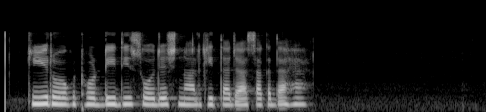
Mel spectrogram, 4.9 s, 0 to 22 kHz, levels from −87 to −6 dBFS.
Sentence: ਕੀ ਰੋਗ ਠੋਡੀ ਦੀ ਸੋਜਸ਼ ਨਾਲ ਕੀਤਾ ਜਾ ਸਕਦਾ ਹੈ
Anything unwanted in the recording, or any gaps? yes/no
no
